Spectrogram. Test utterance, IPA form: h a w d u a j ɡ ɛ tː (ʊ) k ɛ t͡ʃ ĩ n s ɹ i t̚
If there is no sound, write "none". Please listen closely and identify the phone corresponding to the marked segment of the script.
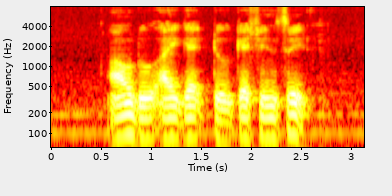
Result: u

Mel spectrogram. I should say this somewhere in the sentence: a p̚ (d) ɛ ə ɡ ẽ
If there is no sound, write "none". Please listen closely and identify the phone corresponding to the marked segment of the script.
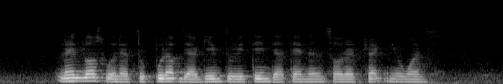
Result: d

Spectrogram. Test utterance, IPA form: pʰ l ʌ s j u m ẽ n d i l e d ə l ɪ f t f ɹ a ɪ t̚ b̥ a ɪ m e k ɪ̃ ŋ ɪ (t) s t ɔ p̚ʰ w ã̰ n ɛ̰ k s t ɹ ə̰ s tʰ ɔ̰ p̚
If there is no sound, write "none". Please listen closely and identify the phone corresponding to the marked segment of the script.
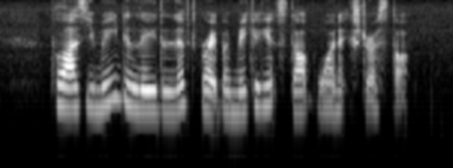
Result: t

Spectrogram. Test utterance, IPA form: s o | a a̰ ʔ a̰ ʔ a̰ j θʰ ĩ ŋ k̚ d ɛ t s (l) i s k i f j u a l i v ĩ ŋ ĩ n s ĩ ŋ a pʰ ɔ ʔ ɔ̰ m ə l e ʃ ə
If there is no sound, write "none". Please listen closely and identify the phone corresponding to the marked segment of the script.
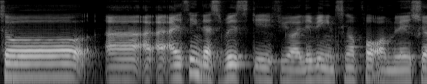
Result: ɹ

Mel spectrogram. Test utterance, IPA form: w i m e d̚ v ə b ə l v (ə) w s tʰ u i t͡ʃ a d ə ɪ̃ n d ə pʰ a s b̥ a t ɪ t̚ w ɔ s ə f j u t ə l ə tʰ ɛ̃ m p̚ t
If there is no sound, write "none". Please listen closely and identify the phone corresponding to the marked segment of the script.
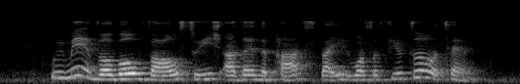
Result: a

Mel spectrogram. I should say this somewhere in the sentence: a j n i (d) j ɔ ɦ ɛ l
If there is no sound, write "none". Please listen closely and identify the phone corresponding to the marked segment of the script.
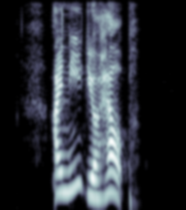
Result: d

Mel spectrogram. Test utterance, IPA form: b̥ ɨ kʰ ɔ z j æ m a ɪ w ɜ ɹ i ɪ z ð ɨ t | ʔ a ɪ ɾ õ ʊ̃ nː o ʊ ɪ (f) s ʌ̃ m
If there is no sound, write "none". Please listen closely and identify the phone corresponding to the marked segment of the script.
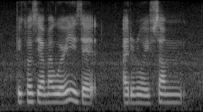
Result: f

